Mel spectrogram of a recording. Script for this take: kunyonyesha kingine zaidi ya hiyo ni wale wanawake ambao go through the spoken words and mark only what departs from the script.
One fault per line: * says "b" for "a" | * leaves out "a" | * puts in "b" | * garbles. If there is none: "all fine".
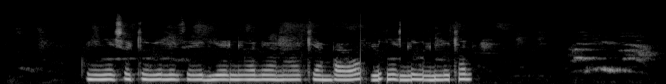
* leaves out "hiyo"
* garbles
